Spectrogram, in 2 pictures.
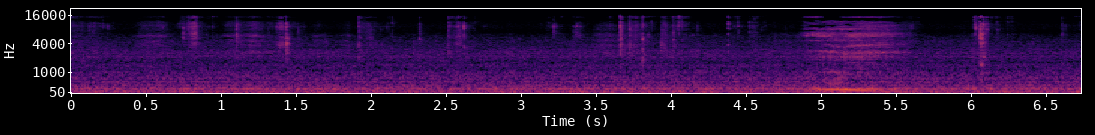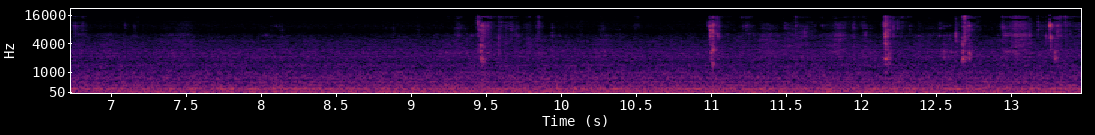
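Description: A man chewing a mouthful of cheeseburger, with faint scattered mouth clicks, and a short low moan that falls in pitch about five seconds in, over a steady low rumble in the car cabin.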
